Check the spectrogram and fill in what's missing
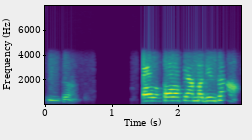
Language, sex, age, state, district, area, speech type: Nepali, female, 60+, West Bengal, Jalpaiguri, rural, conversation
